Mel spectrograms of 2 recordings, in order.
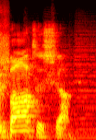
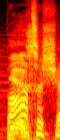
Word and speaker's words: Bartoshuk: In the early 80s, Linda Bars- Bart- Bartoshuk? Bartoshuk? Linda Bartoshuk. – Bartoshuk. Yes. – Oh, nicely pronounced.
